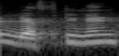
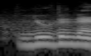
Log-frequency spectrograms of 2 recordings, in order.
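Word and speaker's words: lieutenant: में बैठा हुआ है देखो यूके वाली इंग्लिश में लेफ्टिनेंट होता है और यूएस वाली इंग्लिश में होता है लूनेट यूके की इंग्लिश में होता है लेफ्टिनेंट और यूएस में होता है लूटने वो स्पेलिंग के अकॉर्डिंग बोलते हैं इस पर्टिकुलर वर्ड को लूटने होता है और तुमको एक जान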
